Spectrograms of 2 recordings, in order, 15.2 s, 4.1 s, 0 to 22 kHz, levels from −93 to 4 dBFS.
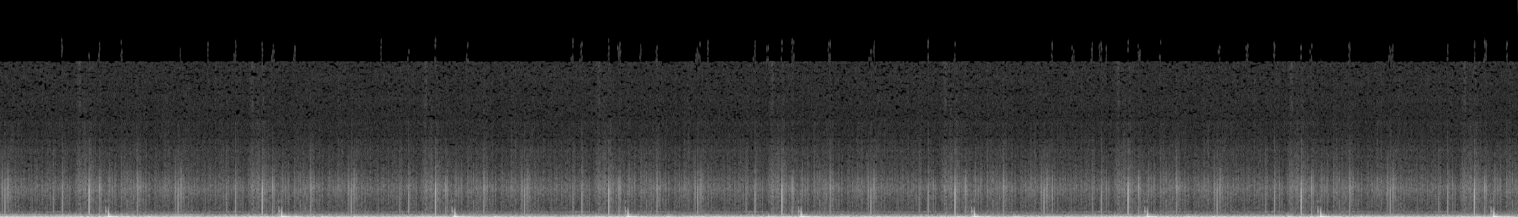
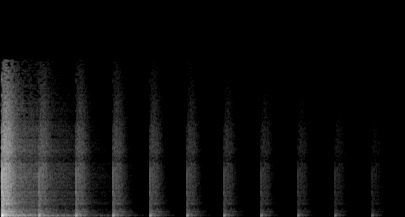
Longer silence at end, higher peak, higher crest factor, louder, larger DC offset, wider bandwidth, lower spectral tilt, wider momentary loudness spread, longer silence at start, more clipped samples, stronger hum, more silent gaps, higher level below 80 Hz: second, 0 s vs 3.65 s; about the same, 0 dBFS vs 0 dBFS; second, 16 dB vs 28 dB; first, -22 LUFS vs -25 LUFS; neither; second, 7 kHz vs 16 kHz; first, -6.5 dB/octave vs -4.5 dB/octave; second, 11 LU vs 23 LU; about the same, 0 s vs 0 s; neither; neither; neither; first, -16 dBFS vs -52 dBFS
